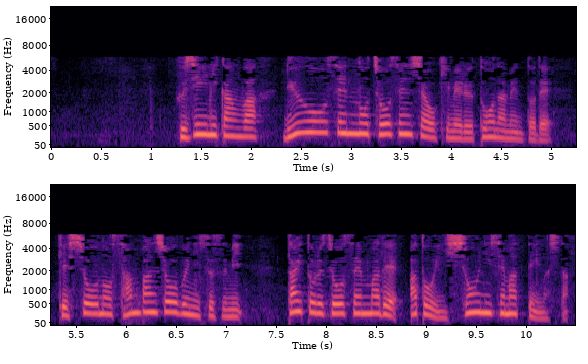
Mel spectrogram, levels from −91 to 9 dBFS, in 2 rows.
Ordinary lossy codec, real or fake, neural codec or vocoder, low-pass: MP3, 24 kbps; real; none; 7.2 kHz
